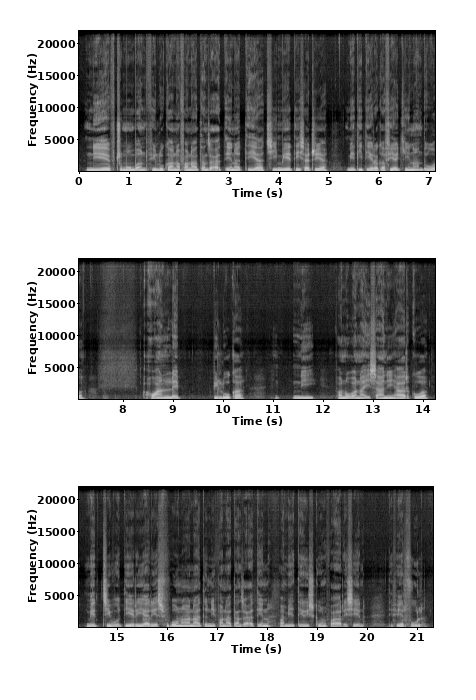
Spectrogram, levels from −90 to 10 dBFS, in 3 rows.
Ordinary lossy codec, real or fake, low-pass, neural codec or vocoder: none; fake; none; vocoder, 48 kHz, 128 mel bands, Vocos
